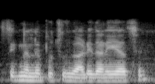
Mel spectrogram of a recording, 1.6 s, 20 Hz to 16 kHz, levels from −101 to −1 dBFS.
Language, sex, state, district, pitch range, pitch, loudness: Bengali, male, West Bengal, Kolkata, 115-140 Hz, 125 Hz, -21 LUFS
